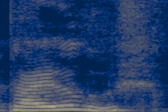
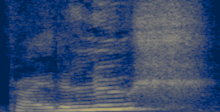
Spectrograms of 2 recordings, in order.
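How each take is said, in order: First: Luz is said plainly, without extra emphasis. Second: Luz gets heavy emphasis, like the documentary guy.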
